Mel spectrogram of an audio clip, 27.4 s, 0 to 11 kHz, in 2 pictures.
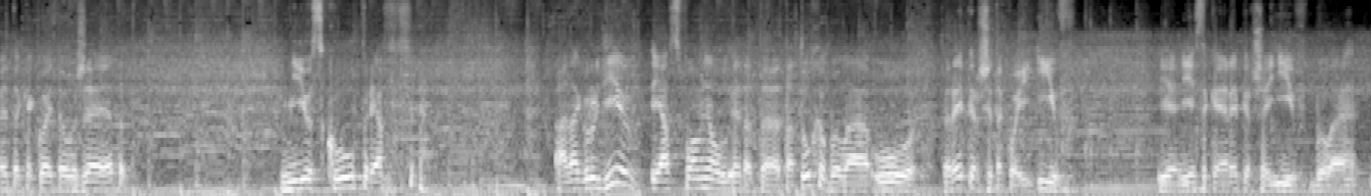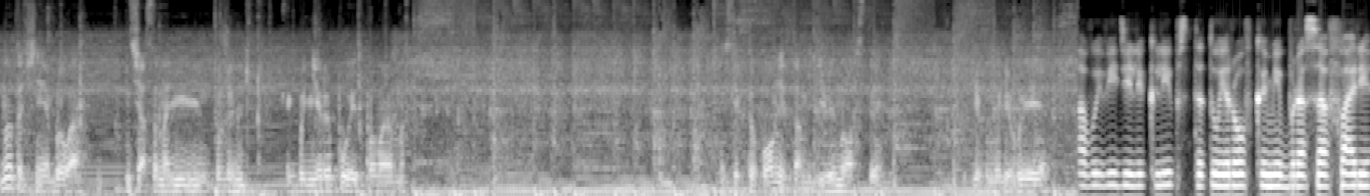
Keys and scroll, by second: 2.1 d, 6.4 d, 6.7 d, 15.4-17.2 typing, 18.4 s, 19.2 shift+d, 20.4 s, 22.0 s, 23.0 s, 25.6 d, 26.8 d.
